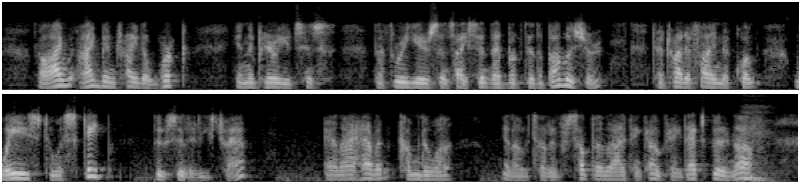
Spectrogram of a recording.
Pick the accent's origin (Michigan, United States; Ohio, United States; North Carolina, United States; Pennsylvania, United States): North Carolina, United States; I'm not only red-blooded, but red-necked. I come from North Carolina.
